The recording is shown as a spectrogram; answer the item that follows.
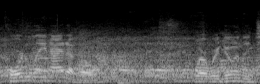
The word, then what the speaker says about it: Coeur d'Alene: in Coeur d'Alene Idaho don't get me to spell that for you but that's that's how you pronounce it phonetically Coeur d'Alene Idaho where we're doing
